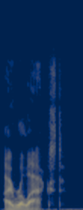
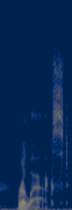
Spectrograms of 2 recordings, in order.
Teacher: the ed on relaxed makes a sharp t sound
